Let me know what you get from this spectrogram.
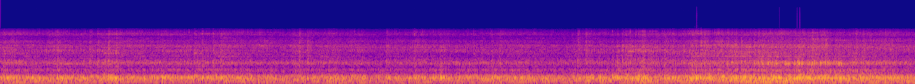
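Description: Intermodal container freight train rolling past: a steady rumble of its wheels and cars on the rails, getting a little louder near the end.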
